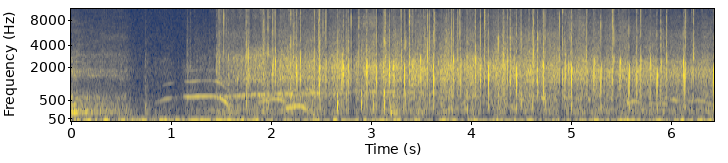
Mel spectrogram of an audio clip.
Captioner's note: attendees cheering and applauding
